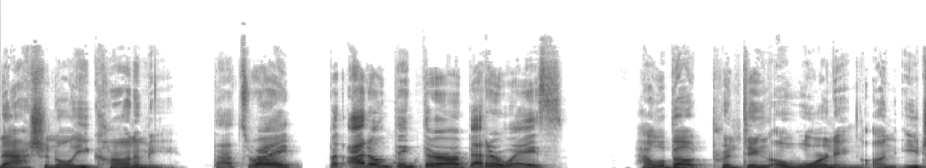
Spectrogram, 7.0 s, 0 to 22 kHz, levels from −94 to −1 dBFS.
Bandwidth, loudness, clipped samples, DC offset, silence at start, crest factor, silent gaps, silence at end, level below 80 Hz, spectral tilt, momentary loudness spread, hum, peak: 16 kHz; -21 LUFS; under 0.1%; under 0.1%; 0 s; 18 dB; 1.42-1.54 s, 2.27-2.43 s, 4.26-4.58 s; 0 s; -50 dBFS; -5 dB/octave; 12 LU; none; -4 dBFS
